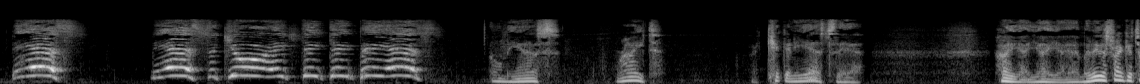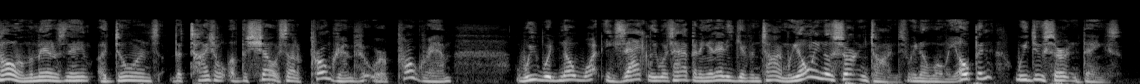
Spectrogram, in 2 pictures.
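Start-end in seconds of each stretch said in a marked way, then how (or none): 0.1-4.4 very high put-on scream. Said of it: "Start screaming from my subconscious".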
